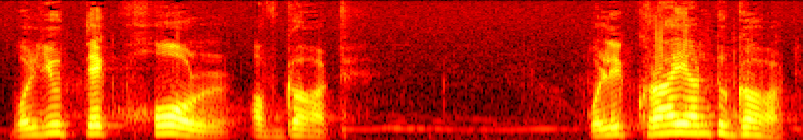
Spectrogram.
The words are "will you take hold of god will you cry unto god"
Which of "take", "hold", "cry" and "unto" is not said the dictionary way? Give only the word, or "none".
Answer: none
